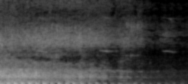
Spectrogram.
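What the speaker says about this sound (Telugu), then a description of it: "ఒక బైక్ వెళ్ళిపోయింది ఇక్కడ" A motorcycle rides past on a wide, empty road in Hyderabad, its engine a close, buzzing drone that gradually fades as it moves away.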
